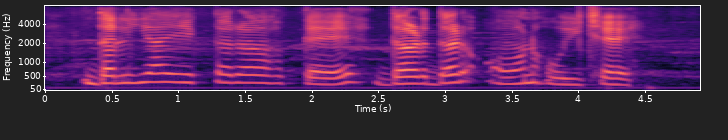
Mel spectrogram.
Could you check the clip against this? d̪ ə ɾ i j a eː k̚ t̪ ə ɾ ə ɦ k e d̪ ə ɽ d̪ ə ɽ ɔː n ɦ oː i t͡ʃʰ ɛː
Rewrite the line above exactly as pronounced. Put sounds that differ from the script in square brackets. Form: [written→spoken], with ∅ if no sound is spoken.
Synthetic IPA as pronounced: d̪ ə [ɾ→l] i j a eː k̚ t̪ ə ɾ ə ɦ k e d̪ ə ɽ d̪ ə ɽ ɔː n ɦ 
